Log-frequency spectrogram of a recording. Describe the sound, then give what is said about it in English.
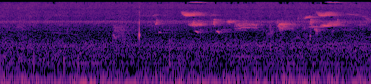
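A faint song sparrow sings, a short run of high, bright notes and buzzy phrases over a steady outdoor hiss, with no voices. “Song sparrow song.”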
